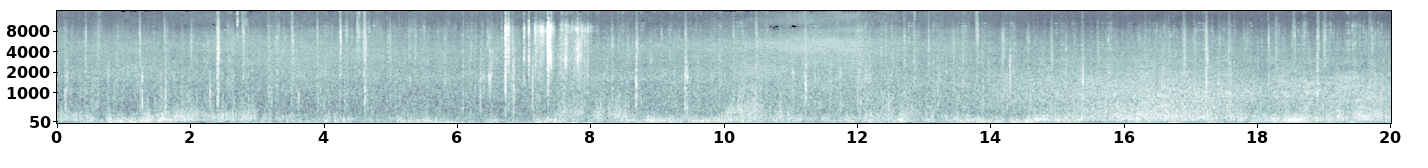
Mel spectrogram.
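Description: Footsteps of people running on pavement, a busy run of footfalls, with wind rumbling on the microphone.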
